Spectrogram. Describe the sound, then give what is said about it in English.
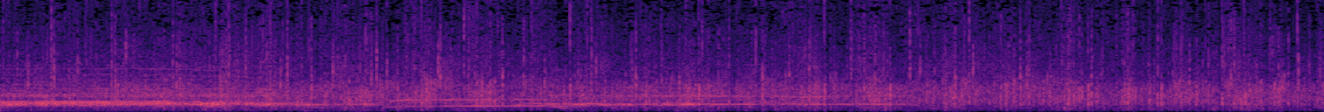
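Audience applause welcoming a host to the stage at a live show: dense, sustained clapping from a large crowd, loud and even throughout. “Put your hands together and welcome to the stage, Deborah Frances White.”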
